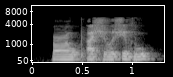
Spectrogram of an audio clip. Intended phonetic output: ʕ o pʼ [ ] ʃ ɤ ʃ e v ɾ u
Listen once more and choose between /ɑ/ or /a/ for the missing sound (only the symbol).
a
